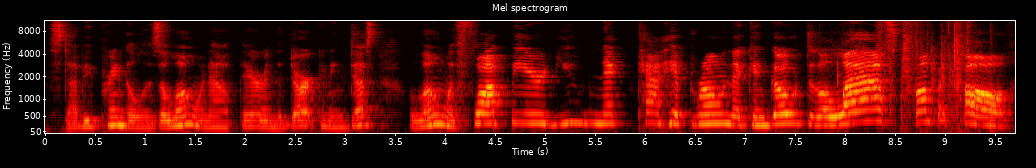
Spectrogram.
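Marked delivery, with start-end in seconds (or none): none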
